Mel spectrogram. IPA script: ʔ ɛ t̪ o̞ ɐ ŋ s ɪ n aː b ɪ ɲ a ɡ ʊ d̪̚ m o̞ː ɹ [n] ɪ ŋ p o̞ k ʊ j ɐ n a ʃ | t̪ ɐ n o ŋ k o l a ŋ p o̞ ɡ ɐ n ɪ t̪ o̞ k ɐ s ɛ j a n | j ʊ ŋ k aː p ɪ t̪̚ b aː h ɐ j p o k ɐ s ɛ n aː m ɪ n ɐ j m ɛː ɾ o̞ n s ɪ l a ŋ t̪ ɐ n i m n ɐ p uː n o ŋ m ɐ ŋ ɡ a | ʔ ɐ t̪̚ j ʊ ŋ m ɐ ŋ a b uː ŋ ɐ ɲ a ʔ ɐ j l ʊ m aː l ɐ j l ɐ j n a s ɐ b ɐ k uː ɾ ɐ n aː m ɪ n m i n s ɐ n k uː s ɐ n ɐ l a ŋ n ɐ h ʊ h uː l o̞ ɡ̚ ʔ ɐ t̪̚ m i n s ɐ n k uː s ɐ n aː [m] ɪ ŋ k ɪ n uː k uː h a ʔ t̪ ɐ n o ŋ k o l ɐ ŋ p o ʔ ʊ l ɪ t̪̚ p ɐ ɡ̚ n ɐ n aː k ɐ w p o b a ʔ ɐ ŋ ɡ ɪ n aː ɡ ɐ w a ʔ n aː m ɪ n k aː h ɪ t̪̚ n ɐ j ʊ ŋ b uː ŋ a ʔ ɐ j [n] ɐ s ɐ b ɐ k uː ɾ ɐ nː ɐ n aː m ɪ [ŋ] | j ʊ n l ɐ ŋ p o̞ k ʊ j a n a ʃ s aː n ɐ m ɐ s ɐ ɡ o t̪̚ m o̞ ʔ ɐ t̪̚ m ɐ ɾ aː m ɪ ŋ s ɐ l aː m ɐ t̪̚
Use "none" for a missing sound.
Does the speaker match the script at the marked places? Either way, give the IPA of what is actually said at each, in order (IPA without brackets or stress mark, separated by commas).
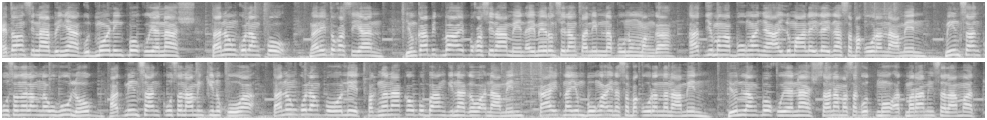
n, m, n, n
